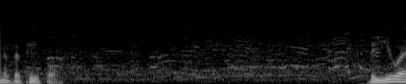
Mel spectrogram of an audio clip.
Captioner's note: legislators chattering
